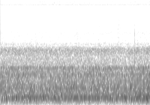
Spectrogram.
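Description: Steady static hiss from a CB radio's speaker on receive, with no station coming in.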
